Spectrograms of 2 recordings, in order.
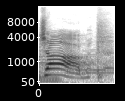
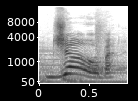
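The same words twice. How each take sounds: First: The word rhymes with 'rob', with a short vowel. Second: The word rhymes with 'robe', with a long vowel. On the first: The speaker calls it wrong. "not Job. ... pronounced it wrong" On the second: The speaker calls it right. "The references to the behemoth come from the book of Job"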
